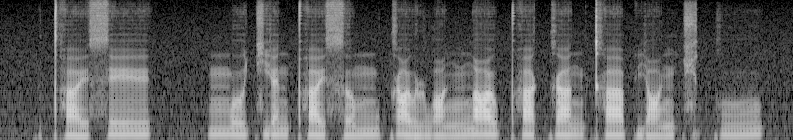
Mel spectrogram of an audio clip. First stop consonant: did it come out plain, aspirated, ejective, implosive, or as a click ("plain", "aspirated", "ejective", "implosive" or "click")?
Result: aspirated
